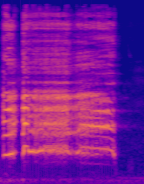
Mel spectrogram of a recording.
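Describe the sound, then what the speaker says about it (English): A rooster crows once nearby, loud and clear, with a brief catch at the start and then a sustained call of under two seconds, over a low background murmur. "Why do you start this crowing thing when I'm filming?"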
